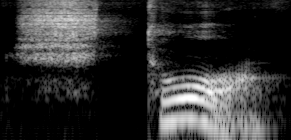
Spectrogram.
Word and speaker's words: что: When you hear чт and t together, you have to pronounce ш to don't sound like ch. But што это?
